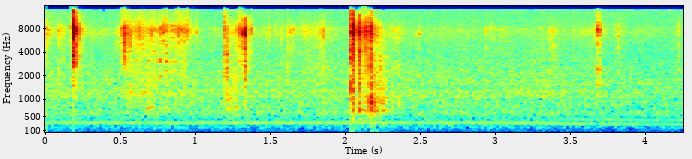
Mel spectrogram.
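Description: A few short plastic clicks and paper taps from a handheld tape runner and cardstock being handled on a craft table, the loudest about two seconds in, as the adhesive-backed panel is set onto a kraft card base.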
